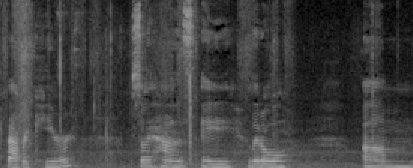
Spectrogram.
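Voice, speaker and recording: A woman's medium-pitched, monotone, flat voice at a very slow pace, with long, frequent pauses and noticeable background noise. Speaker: crafter selling handmade journals. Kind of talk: product flip-through video. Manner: casual with fillers.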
